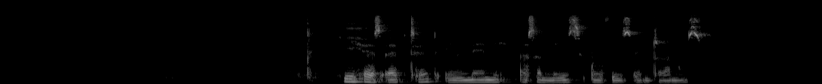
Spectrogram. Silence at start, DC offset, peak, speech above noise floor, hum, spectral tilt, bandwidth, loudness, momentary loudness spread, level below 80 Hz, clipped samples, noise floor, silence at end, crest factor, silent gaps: 3.05 s; under 0.1%; -22 dBFS; 35 dB; none; -3 dB/octave; 11 kHz; -40 LUFS; 17 LU; -76 dBFS; under 0.1%; -77 dBFS; 1.1 s; 22 dB; none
